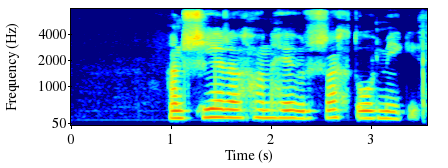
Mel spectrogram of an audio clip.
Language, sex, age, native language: Icelandic, male, 13, Icelandic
